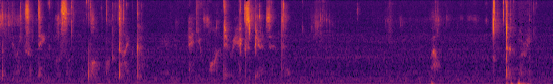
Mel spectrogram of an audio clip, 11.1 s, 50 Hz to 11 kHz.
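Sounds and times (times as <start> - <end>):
person whispering: 0.0 - 2.9, 3.7 - 5.8, 10.0 - 10.7
steady low hum: 0.0 - 11.0
lip and mouth clicks: 9.8 - 10.7.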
